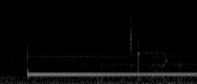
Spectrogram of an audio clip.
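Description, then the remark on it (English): A telephone tone sounds as a number is dialed to call the speaker's daughter: a single steady, mid-pitched electronic beep comes in after a soft click and holds unbroken, with a faint tick partway through and no talking. “Let me call my daughter.”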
